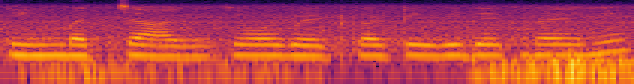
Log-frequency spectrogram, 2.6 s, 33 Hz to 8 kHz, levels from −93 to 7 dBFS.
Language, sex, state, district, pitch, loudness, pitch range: Hindi, male, Madhya Pradesh, Dhar, 210 Hz, -16 LUFS, 195-215 Hz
